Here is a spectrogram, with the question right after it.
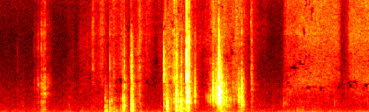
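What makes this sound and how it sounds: Hands lift and flip the thin glossy paper pages of an open fashion catalog, producing a series of bright, crisp crinkling and rustling bursts that build in loudness. After the flips, a quieter steady high hiss carries on to the end.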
